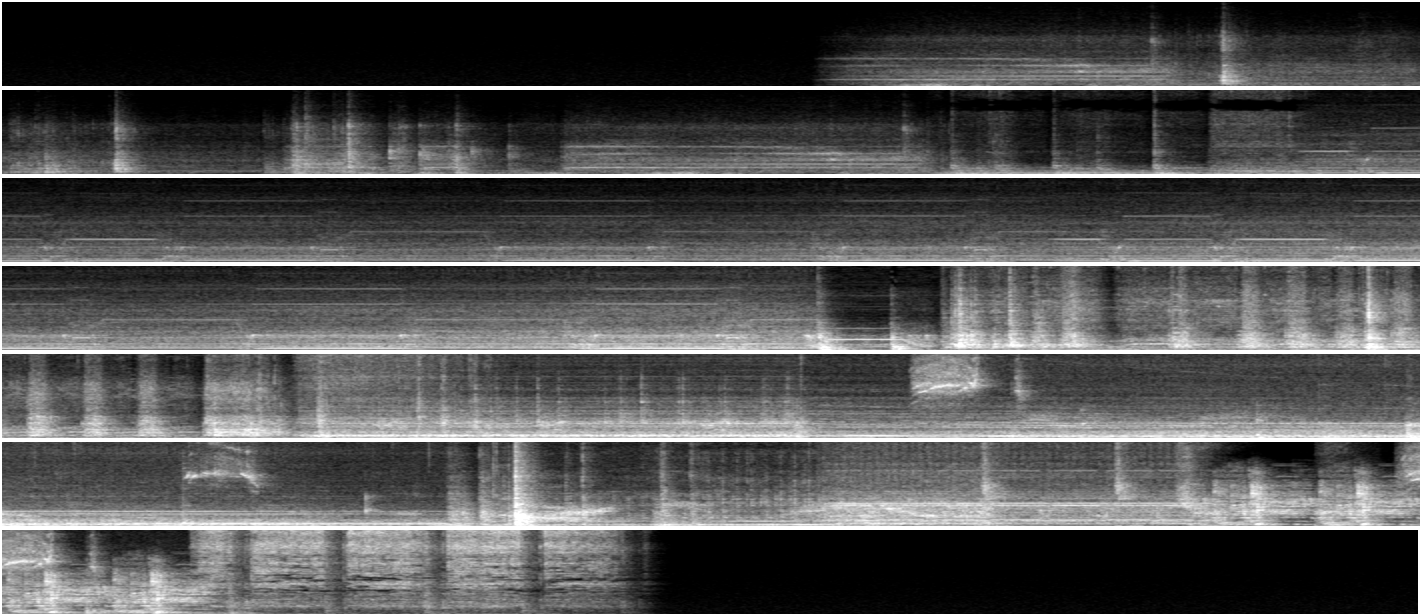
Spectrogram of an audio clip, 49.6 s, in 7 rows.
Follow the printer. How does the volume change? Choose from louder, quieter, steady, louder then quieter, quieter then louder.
louder.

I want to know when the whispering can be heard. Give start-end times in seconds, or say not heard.
32.9-43.8.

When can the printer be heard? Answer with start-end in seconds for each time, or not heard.
4.1-45.6.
